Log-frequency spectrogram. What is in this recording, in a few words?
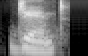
"gent", Indian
